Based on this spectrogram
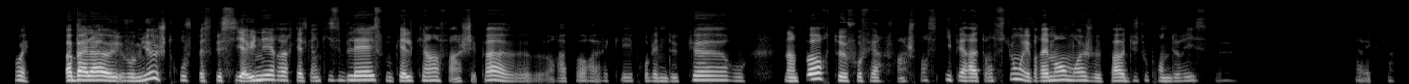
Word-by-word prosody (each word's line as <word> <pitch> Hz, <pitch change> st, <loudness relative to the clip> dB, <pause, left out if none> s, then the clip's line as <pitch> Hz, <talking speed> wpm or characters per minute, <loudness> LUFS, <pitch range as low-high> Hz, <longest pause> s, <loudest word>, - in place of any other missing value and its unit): Ouais. 190 Hz, -7 st, -2 dB, 0.3 s
Ah 190 Hz, -, +7 dB
bah 200 Hz, 0 st, +8 dB
là, 195 Hz, -1 st, +8 dB
heu, -, -, +4 dB
il -, -, -4 dB
vaut 165 Hz, 0 st, -2 dB
mieux, 250 Hz, +11 st, +2 dB
je -, -, -9 dB
trouve! 190 Hz, -2 st, -11 dB
Parce 165 Hz, 0 st, -7 dB
que 180 Hz, -, -4 dB
s'il -, -, -4 dB
y -, -, +7 dB
a -, -, +7 dB
une 190 Hz, +6 st, +4 dB
erreur, 205 Hz, -3 st, +2 dB
quelqu'un 170 Hz, -1 st, -5 dB
qui 195 Hz, +2 st, -14 dB
se 190 Hz, 0 st, -12 dB
blesse 200 Hz, +1 st, +3 dB
ou 175 Hz, -, -12 dB
quelqu'un 180 Hz, +3 st, 0 dB
enfin 185 Hz, -5 st, -7 dB
je -, -, -12 dB
sais -, -, -13 dB
pas, 200 Hz, -1 st, +1 dB
heu, 150 Hz, 0 st, -14 dB
en -, -, -20 dB
rapport 150 Hz, -1 st, -13 dB
avec 165 Hz, -, -18 dB
les 160 Hz, 0 st, -13 dB
problèmes 160 Hz, -1 st, -10 dB
de 155 Hz, 0 st, -10 dB
cœur 200 Hz, -2 st, -1 dB
ou 165 Hz, -1 st, -13 dB, 0.4 s
n'importe. 230 Hz, +10 st, +3 dB
Heu, 175 Hz, -, +3 dB
faut 170 Hz, -, -8 dB
faire 160 Hz, -1 st, -7 dB
enfin 145 Hz, -, -17 dB
je -, -, -13 dB
pense, 185 Hz, 0 st, -20 dB
hyper 185 Hz, -5 st, -3 dB
attention 170 Hz, +9 st, -3 dB
et 175 Hz, -, -1 dB
vraiment, 175 Hz, +5 st, +1 dB
moi, 190 Hz, -1 st, -1 dB
je 165 Hz, -, -11 dB
veux 150 Hz, -, -7 dB
pas 165 Hz, +3 st, -1 dB
du 175 Hz, +3 st, -18 dB
tout 190 Hz, -, -20 dB
prendre 160 Hz, -4 st, -9 dB
de 155 Hz, -, -11 dB
risque, 175 Hz, +3 st, -15 dB
heu -, -, -31 dB, 1.3 s
avec -, -, -20 dB
ça. -, -, -27 dB
180 Hz, 250 wpm, -20 LUFS, 165-200 Hz, 1.3 s, bah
